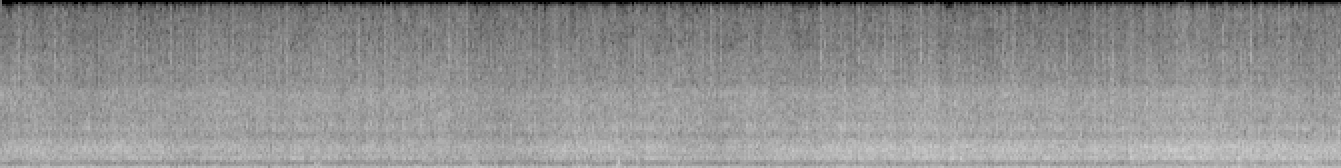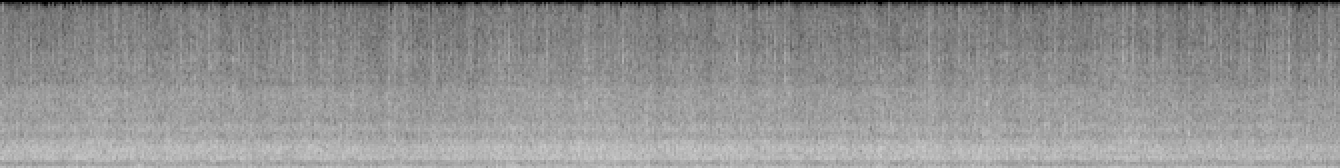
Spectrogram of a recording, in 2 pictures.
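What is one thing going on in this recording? Wind rushes loudly over a moving rider outdoors.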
